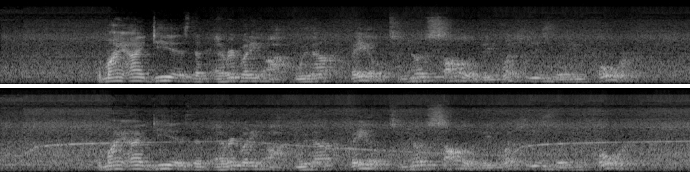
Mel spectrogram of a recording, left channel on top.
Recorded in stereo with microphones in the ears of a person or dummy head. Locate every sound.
1.0 s a man speaking: 60° left (ahead or behind), 0.9 m; by 6.4 s 5° left (ahead or behind), 5.5 m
